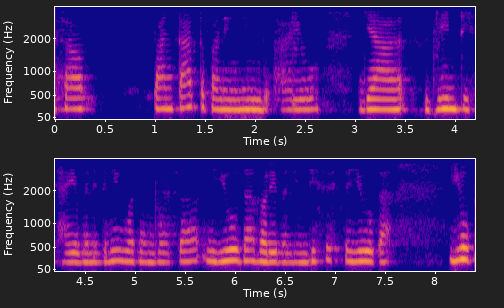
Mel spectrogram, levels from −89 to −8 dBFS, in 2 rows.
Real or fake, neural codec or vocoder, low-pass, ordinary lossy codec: fake; codec, 24 kHz, 0.9 kbps, WavTokenizer, medium speech release version 1; 3.6 kHz; Opus, 64 kbps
